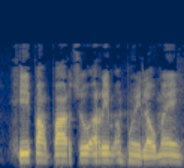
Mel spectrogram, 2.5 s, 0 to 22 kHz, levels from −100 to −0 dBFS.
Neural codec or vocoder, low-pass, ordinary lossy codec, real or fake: none; 10.8 kHz; MP3, 32 kbps; real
